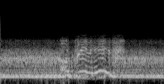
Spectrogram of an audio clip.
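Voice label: English aircraft damaged mood med; speech; War Thunder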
